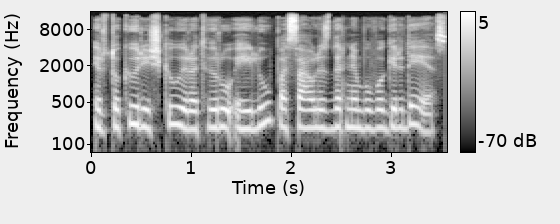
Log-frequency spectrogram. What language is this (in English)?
Lithuanian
